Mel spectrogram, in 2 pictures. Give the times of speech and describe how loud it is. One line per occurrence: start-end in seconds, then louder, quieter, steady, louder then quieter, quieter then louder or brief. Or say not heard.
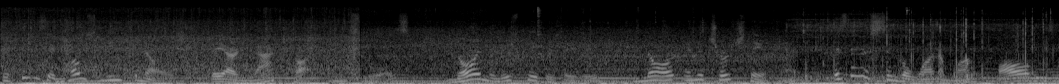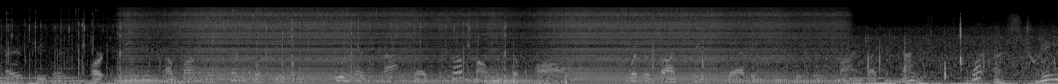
0.0-21.1 steady.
